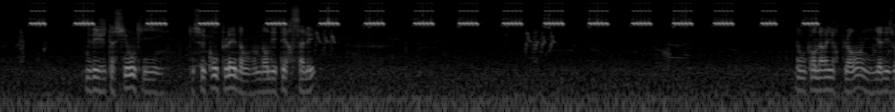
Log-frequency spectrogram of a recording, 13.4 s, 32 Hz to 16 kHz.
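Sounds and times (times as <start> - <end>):
two-spotted cricket singing at night in salt-marsh in the Camargue, France: 0.0 - 13.4
speech: 1.4 - 4.9, 12.3 - 13.4.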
